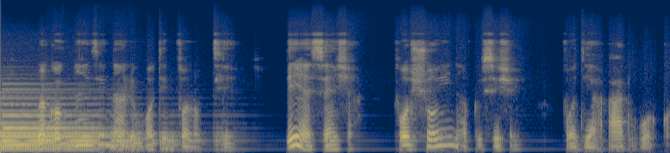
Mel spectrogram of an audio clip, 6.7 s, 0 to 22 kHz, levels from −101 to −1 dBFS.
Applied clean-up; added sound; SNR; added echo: neural mask model RNNoise.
